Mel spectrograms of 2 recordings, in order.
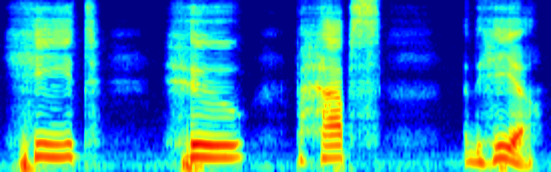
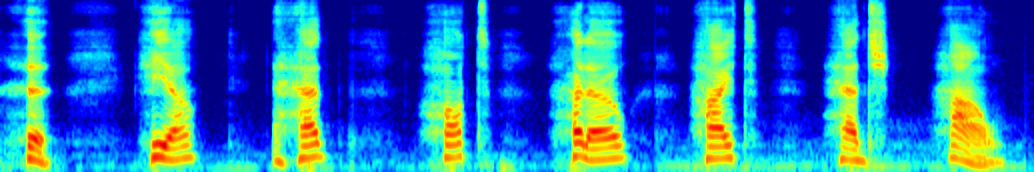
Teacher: Identification of the consonant h. This consonant is articulated with the narrowing of the airflow in glottis. It is kind of breathing out with an audible friction in the vocal cords.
